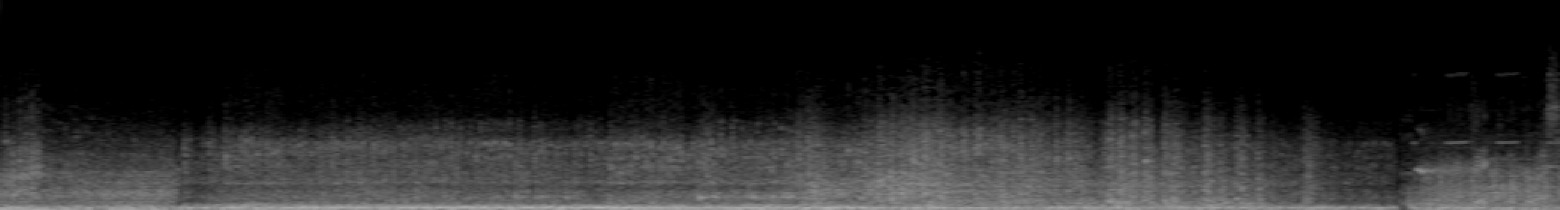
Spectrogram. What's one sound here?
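Steam hisses loudly around a vehicle.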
